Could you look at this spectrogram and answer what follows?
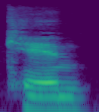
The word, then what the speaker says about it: ken: Again, I think it's K-E-N. It's pronounced like kin, but it's like Ken, like the Ken doll from Barbie.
